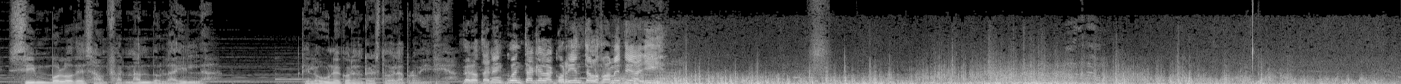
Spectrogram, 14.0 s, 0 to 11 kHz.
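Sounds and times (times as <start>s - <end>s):
speech: 0.1s - 2.2s, 3.0s - 7.0s
strong wind buffeting the microphone: 4.7s - 14.0s.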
